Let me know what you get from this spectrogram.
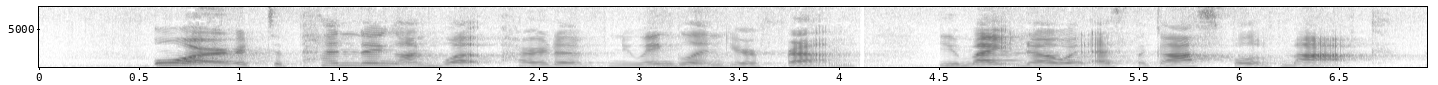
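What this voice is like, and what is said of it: Attempted New England accent. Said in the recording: “the last time I'll attempt to do that accent”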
